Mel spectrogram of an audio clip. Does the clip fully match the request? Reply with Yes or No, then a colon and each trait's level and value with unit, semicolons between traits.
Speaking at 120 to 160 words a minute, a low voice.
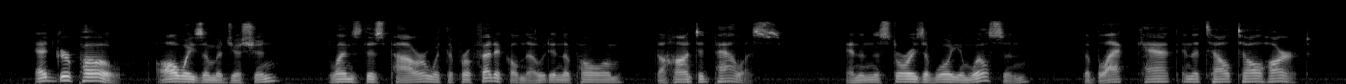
Yes: average, 145 wpm; low, 120 Hz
